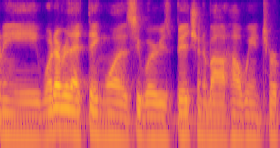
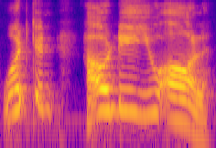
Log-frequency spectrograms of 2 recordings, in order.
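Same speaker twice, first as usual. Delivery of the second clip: much higher imitated Indian accent on a Southern greeting; Indian accent with Southern words; 9 semitones higher, 8 dB louder than usual. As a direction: play a waitress in an Indian accent greeting you Southern-style. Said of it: "Hindi with a, with a Southern accent".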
